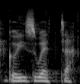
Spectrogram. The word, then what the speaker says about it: Goizueta: Did I say that right? – Goizueta.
